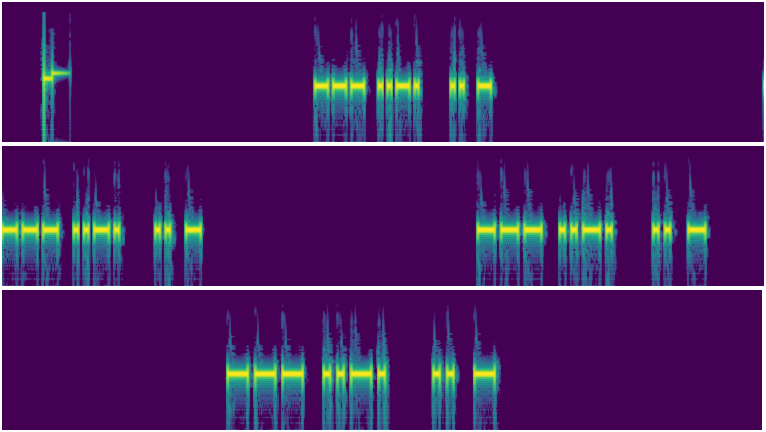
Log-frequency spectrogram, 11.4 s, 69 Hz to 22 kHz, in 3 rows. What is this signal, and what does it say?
Morse code, heard as a keyed tone, about 48 wpm, 700 Hz. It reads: OF IT OF IT OF IT OF IT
